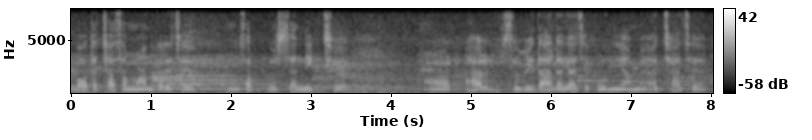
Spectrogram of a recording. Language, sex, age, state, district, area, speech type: Maithili, female, 45-60, Bihar, Purnia, rural, spontaneous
